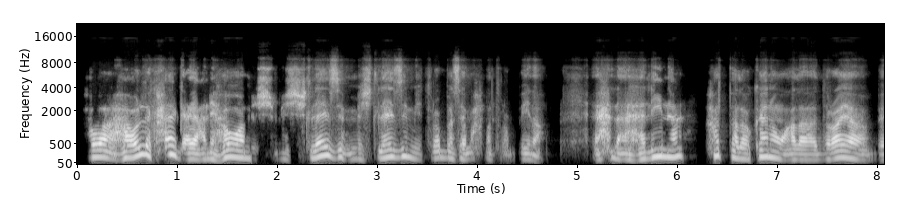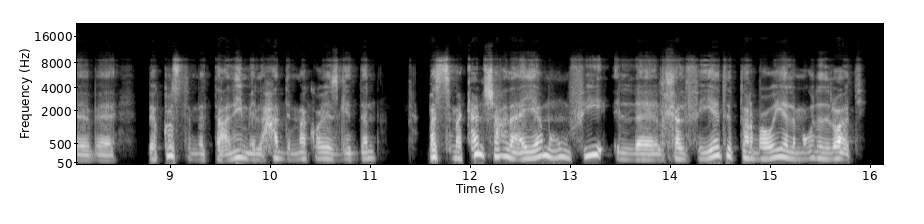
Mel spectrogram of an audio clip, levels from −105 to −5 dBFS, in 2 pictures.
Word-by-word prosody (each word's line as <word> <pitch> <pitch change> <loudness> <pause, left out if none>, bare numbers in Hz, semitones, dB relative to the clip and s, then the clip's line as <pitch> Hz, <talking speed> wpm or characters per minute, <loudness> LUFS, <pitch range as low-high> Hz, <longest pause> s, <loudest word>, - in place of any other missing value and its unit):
هو 165 0 +7
هاقول 160 +5 +5
لِك 220 - +2
حاجة، 220 - +4
يعني 125 0 +4
هو 160 0 +5
مش 140 -2 -1
مش 125 +4 +1
لازم 170 - +1
مش 125 +2 -4
لازم 165 +1 -1
يتربى 145 +4 -8
زي 125 - -1
ما 125 - -10
إحنا - - -11
اتربينا، - - -10 0.5
إحنا - - +3
أهالينا 165 +6 +1 0.3
حتى 185 -5 -2
لو 130 -3 -1
كانوا 170 -1 +1
على 115 -1 +1
دراية 130 +1 +3
ب - - -11
ب 105 -2 -5 0.3
بقسط 190 -8 -3
من 120 -1 -14
التعليم 130 +5 -3
إلي 120 0 -6
حدٍ 140 -3 -1
ما 125 +3 -5
كويس 135 -2 -4
جدًا، 125 +3 -8 0.6
بس - - +2
ما - - +1
كانش 205 -3 +3
على 175 -6 +1
أيامهم 165 +5 0
في 190 +9 -1 0.2
ال 120 -2 -4
الخلفيات 130 - -1
التربوية 140 -1 0
اللي 140 -4 -2
موجودة 135 +3 -6
دلوقتي، 135 +2 +1
140 Hz, 165 wpm, -24 LUFS, 125-165 Hz, 0.6 s, هو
